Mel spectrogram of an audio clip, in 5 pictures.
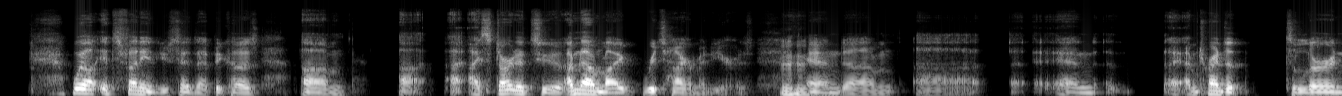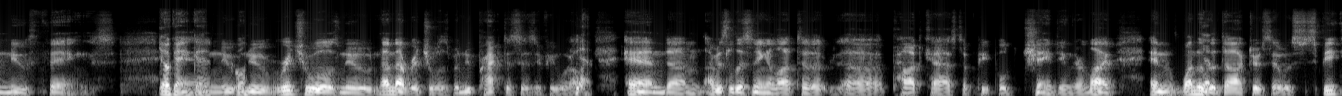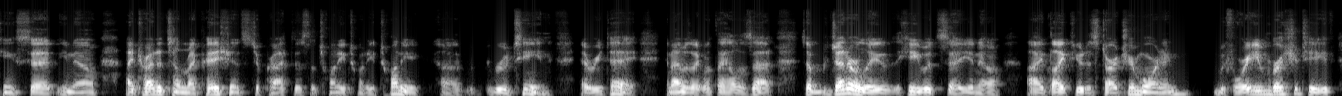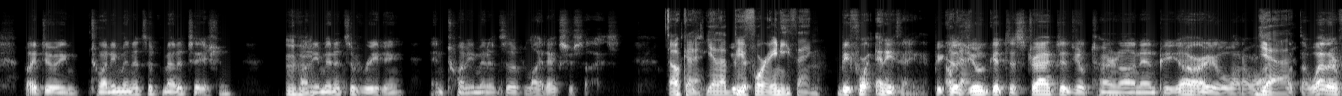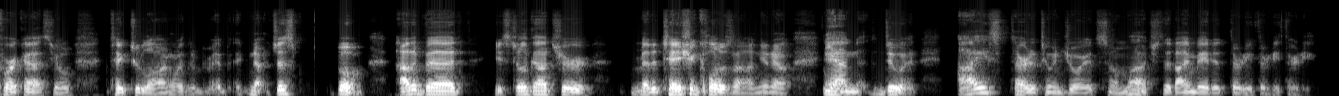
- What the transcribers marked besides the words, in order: other background noise; tapping; laughing while speaking: "clothes"
- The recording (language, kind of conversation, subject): English, unstructured, What did you never expect to enjoy doing every day?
